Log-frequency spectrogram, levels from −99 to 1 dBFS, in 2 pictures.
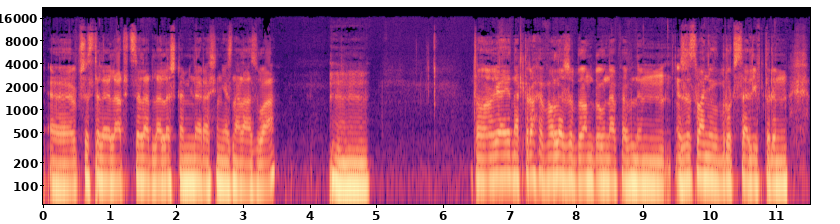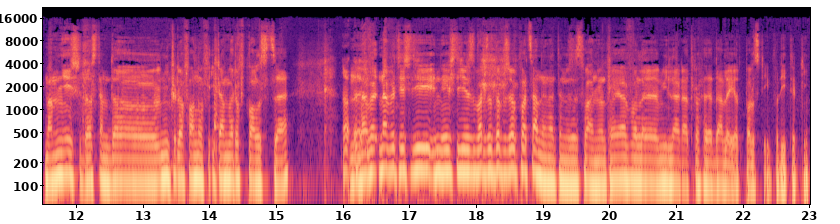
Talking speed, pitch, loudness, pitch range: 140 wpm, 110 Hz, -13 LUFS, 105-120 Hz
